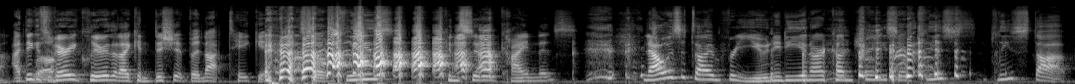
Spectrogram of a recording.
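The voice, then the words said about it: Mock politician voice. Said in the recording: “That was our impression of every Republican lawmaker”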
